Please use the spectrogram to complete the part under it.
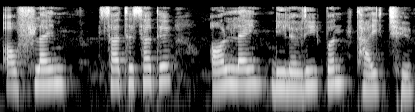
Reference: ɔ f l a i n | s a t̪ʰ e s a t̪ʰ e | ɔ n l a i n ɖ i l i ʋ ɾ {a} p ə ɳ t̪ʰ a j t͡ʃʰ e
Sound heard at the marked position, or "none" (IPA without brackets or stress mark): i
